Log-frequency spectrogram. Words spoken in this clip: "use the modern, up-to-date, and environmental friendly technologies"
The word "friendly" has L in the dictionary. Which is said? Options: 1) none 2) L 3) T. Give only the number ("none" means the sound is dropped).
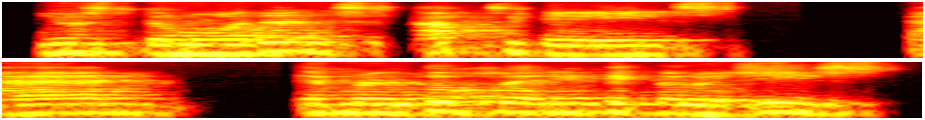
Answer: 1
